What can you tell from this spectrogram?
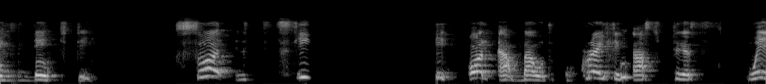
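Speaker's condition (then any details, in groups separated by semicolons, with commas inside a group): Cerebral palsy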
